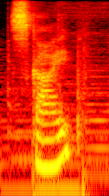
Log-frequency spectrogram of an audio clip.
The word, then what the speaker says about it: Skype: For the word Skype, Alexandra slides from A to I, so I, Skype.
